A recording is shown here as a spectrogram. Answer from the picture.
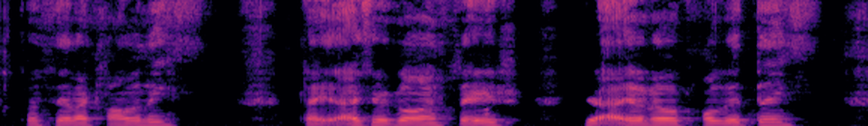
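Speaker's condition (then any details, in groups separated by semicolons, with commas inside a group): Cerebral palsy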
